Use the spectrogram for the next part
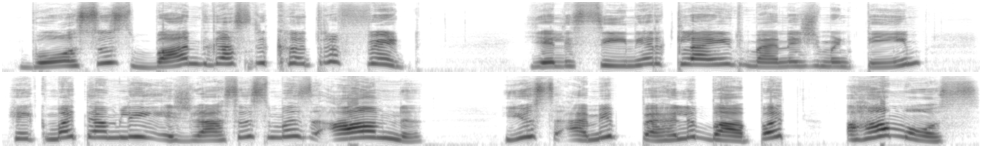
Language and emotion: Kashmiri, angry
